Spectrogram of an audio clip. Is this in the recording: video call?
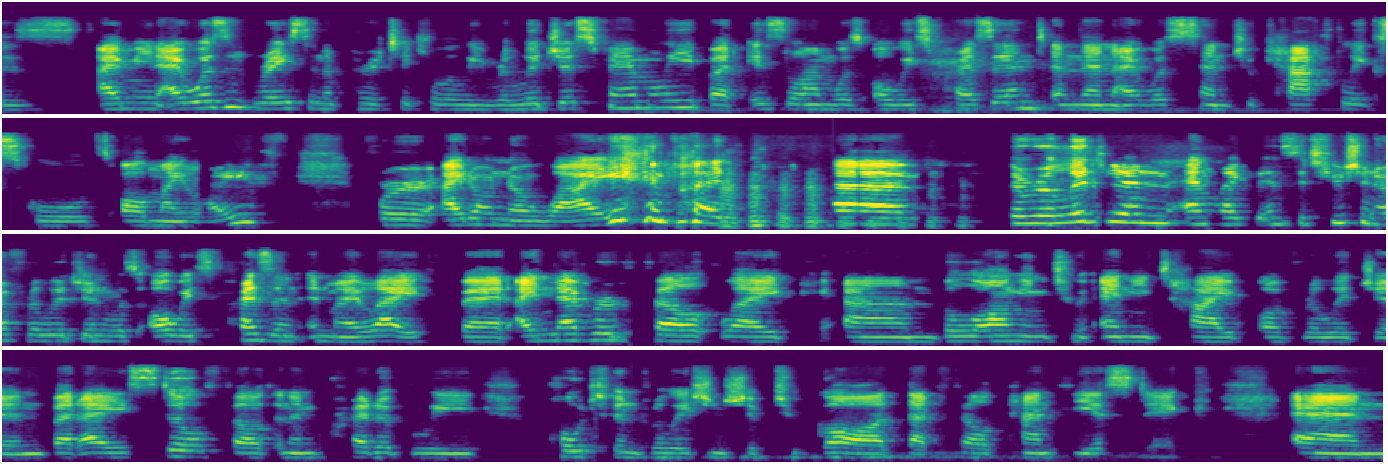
yes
